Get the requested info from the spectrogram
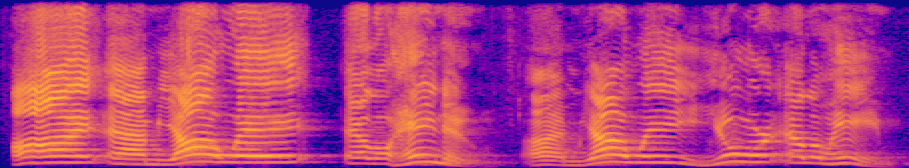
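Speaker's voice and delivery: slow, loud proclamation as God; thundering voice of God; booming divine voice. Acted. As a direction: declare it like the Almighty. Preacher voicing God's declaration.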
